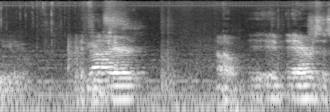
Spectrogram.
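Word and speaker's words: Arris: Oh, Eris is spelled A-R-R-I-S.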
